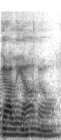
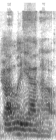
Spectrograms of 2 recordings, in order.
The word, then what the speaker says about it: Galeano: good yes I want to make sure we pronounce your name correct you know if it's a long a or short a Galliano Galliano okay awesome yes I love that artwork behind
